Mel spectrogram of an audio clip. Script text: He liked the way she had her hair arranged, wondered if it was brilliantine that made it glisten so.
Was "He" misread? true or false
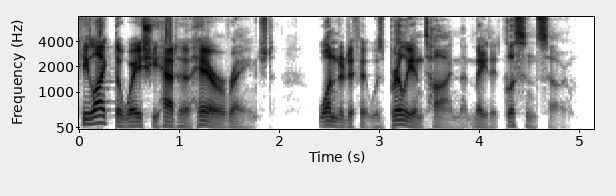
false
